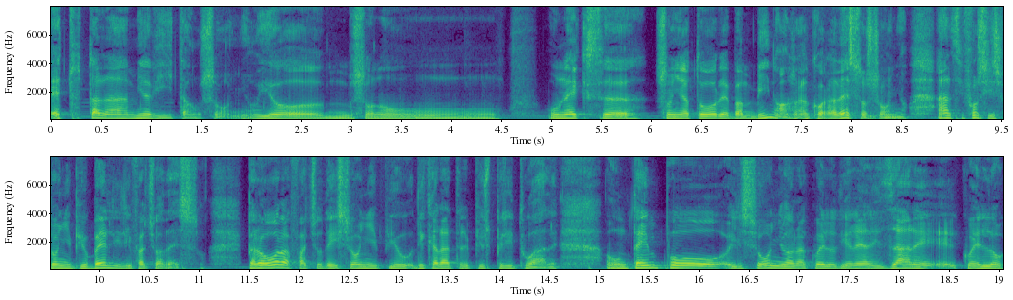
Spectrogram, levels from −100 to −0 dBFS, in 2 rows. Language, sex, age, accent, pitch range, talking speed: Italian, male, 60-79, native, 115-140 Hz, 140 wpm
